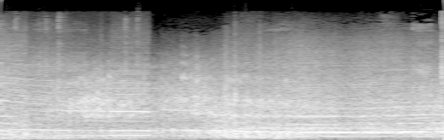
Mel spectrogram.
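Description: BMW race car in a racing video game at Fuji Speedway, tyres squealing in long sustained skids as the tail steps out through the final corners, layered over a steady loud engine drone.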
